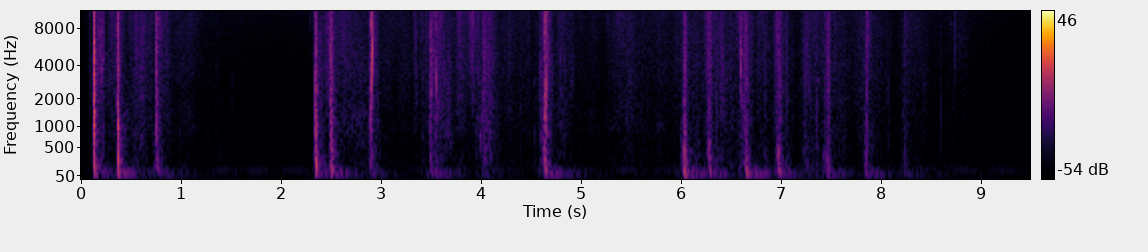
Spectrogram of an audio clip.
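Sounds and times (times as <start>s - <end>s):
body bumps: 0.1s - 1.0s, 2.3s - 8.6s.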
